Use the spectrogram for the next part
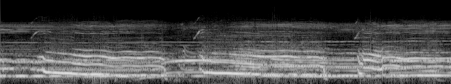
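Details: Captive timber wolves howling at Asahiyama Zoo, Japan: several overlapping long tonal howls, some sliding down in pitch and others held steady, with new voices joining about every one to two seconds in a dense chorus.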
